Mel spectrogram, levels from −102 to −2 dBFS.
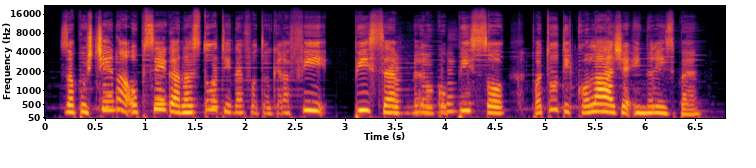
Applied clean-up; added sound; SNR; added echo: neural mask model DeepFilterNet 3.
